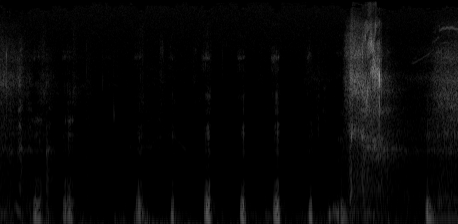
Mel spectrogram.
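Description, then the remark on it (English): A person imitates a dog with a quick, rhythmic string of about nine short barking yelps, fairly loud, then a brief breathy burst and one last yap. “It's great I'm barking. I'm just weird like that.”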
